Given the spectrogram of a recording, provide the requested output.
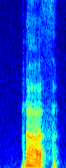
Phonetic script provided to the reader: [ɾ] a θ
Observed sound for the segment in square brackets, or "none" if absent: ɾ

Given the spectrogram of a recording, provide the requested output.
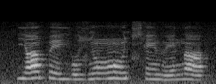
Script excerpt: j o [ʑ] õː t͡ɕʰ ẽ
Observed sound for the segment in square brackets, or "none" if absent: ʑ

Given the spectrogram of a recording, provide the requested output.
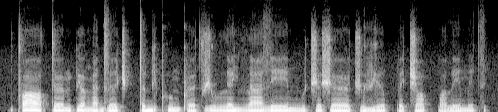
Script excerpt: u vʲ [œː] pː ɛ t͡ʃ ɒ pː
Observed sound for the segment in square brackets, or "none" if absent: əː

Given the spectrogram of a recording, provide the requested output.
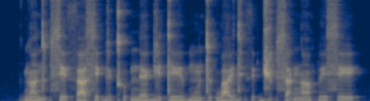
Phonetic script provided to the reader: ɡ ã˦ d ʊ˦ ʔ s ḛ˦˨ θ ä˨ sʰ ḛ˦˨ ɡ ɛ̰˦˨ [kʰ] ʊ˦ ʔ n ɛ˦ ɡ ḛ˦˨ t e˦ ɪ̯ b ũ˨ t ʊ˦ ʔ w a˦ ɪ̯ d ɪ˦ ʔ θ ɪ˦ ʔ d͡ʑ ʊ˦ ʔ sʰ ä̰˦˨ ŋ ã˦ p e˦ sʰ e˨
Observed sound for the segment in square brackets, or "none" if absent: kʰ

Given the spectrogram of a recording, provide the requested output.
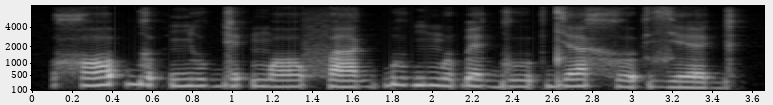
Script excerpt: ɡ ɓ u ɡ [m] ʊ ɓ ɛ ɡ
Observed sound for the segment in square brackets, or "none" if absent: m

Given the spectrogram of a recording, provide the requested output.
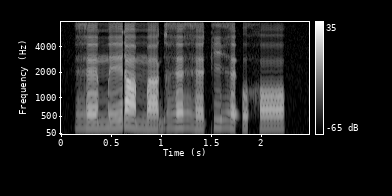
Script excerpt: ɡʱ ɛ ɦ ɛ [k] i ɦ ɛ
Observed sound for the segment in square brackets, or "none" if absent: k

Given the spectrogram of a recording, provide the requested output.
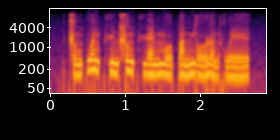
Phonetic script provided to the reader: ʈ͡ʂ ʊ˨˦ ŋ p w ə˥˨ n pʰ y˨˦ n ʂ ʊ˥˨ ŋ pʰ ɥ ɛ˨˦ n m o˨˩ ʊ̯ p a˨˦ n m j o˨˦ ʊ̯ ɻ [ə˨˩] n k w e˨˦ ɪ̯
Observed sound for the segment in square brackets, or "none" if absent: ə˨˩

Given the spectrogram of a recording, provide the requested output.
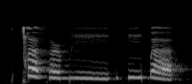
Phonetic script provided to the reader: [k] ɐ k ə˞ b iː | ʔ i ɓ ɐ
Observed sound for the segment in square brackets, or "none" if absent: ǀ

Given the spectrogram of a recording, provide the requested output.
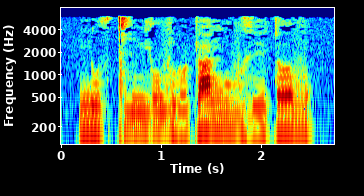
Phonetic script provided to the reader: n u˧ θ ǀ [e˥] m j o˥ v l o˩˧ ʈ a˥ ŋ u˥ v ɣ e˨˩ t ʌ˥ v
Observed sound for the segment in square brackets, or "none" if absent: i˥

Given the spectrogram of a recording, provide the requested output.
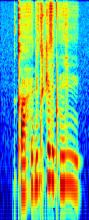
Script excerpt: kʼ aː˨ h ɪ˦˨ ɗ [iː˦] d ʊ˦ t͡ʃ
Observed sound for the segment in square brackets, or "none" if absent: i˦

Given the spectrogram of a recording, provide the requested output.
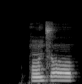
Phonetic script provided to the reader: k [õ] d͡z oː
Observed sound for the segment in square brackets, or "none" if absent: õ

